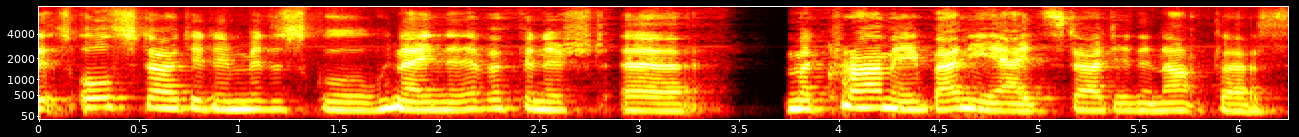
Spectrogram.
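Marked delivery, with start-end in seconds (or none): none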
